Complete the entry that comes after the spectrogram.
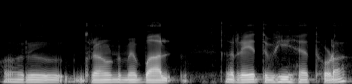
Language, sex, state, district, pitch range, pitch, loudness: Hindi, male, Chhattisgarh, Kabirdham, 105-115 Hz, 110 Hz, -16 LUFS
